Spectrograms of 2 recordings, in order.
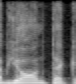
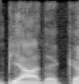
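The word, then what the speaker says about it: Piątek: Io ho scoperto nel, do, due mesi dopo che si pronunciava Piontek e non Piatek.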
